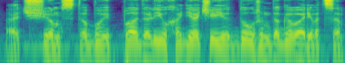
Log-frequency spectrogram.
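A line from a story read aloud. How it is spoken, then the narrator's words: Clipped words through teeth. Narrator (Russian): Четко выговаривая слова, процедил сквозь зубы рвач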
